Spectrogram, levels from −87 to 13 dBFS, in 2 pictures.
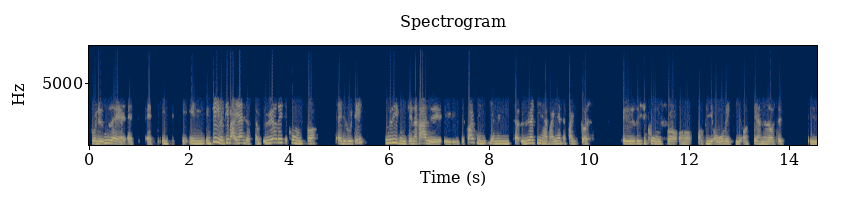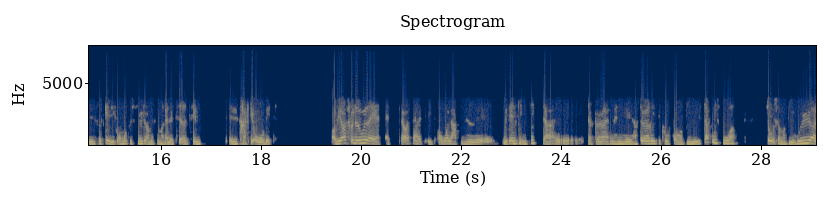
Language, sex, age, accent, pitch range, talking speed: Danish, female, 30-49, native, 180-240 Hz, 165 wpm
